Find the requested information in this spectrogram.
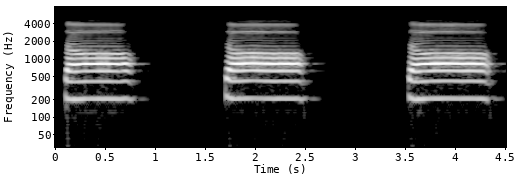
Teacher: इस हर्फ में एक अलिफ के बराबर मदे असली करेंगे।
